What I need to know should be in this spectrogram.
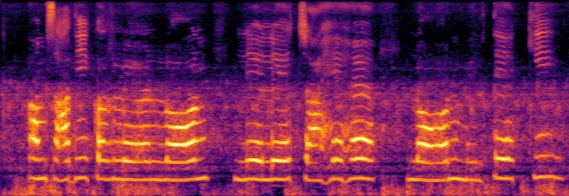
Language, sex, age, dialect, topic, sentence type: Magahi, female, 18-24, Northeastern/Surjapuri, banking, question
